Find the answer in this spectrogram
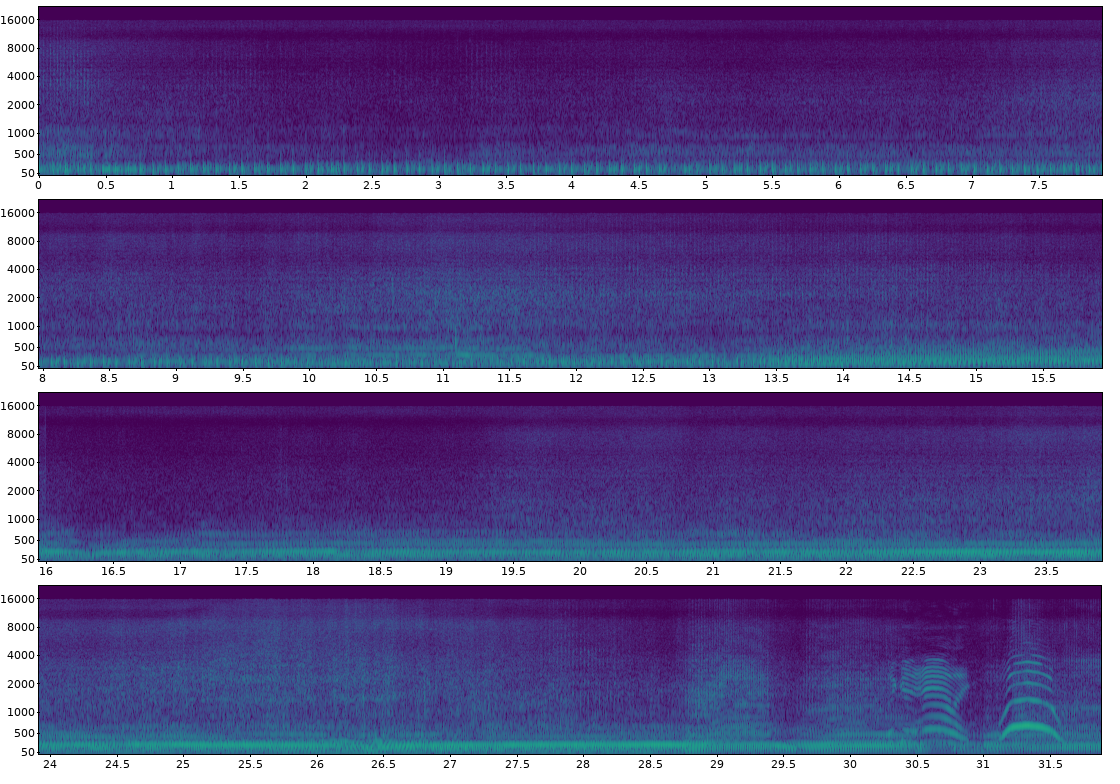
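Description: ATV engines running and revving as the quads churn through deep mud. A low, throbbing engine note runs for the first dozen seconds, then an engine revs up about halfway through and holds high revs steadily, dipping briefly near the end.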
